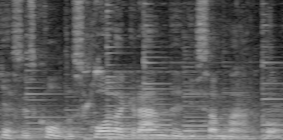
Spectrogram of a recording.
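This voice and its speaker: A man from Venice with a mid-range voice, talking as an academic guest. He explains himself conversationally, in a measured way with some repeated words. Faint music sits behind him. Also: medium pitch. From Venice, Italy. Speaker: historian, interview guest.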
